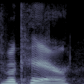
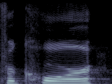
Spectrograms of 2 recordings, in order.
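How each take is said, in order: First: The name is said with its intended ending. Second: The name is said ending like 'core'. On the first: The speaker calls it right. "it's Vaquer" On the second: The speaker calls it wrong. "not for Core"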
